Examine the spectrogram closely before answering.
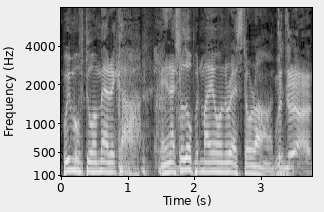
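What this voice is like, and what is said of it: Put-on French accent. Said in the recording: “the French chef ... Accent? Do it an accent.”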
